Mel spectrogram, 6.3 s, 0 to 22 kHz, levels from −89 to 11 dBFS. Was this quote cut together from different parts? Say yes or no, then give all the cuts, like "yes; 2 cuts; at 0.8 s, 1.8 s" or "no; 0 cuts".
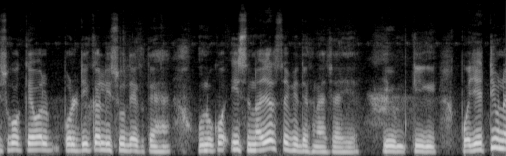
no; 0 cuts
